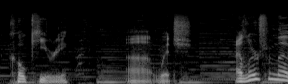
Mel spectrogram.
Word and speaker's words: Kokiri: I see Fragment says the Kokiri, I always say it wrong, I say Kakiri, but it's Kokiri, which I learned from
